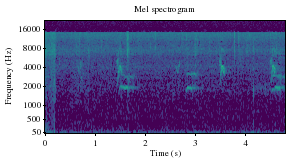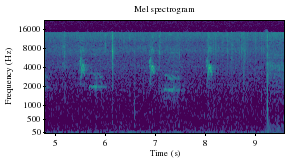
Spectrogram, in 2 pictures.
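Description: Near silence with a small bird's faint, short chirps repeated every second or so, starting about a second and a half in.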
